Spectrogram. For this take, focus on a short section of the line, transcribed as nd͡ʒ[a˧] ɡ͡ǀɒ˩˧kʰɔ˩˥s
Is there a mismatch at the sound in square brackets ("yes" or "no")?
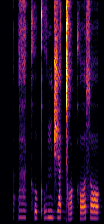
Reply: no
